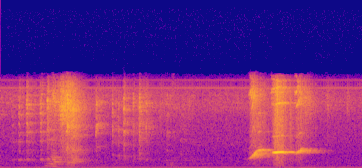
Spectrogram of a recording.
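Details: Pet Congo African grey parrot, which says phrases like I love you, hi bird and step up: a soft breathy utterance, then a clear rising whistle levelling off into a short steady tone, over a low hum.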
